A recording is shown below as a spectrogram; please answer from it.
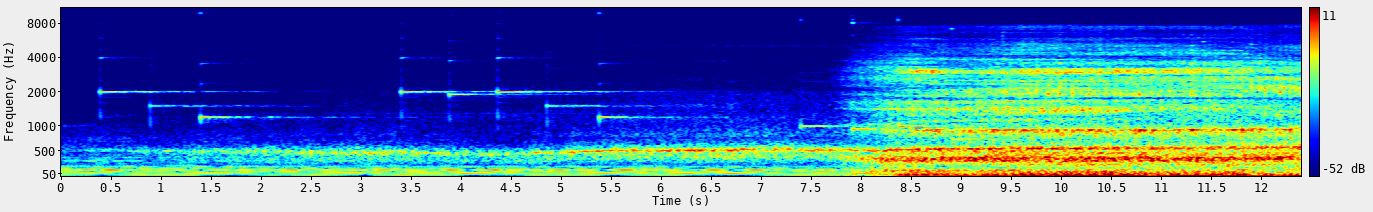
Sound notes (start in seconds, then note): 1.1 gentle music; 7.8 growling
